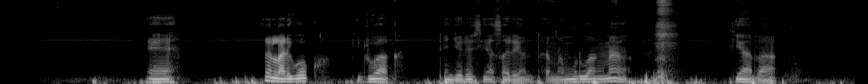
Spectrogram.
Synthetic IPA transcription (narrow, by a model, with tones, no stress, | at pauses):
ɛ˨ | o˦ɾɛ˦˨la˨ɾɪ˦ɡo˦kki˨dwa˦˨kte˨ɲd͡ʒo˨de˦si˦a˨sa˨dɔ˨ntʰa˨ma˨˦mo˦dwa˦ŋna˦˨ | kɪ˦a˨ða˦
